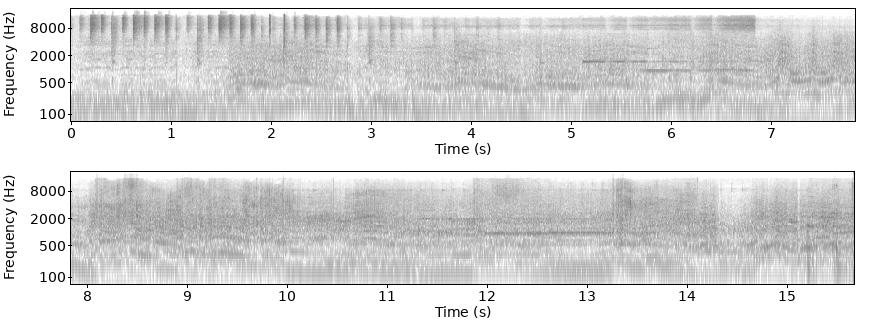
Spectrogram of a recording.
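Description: Drift cars in battle runs at Ferropolis roar continuously with howling engines and tire squeal, pitch sweeping up and down as they slide through corners, loud and sustained throughout.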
